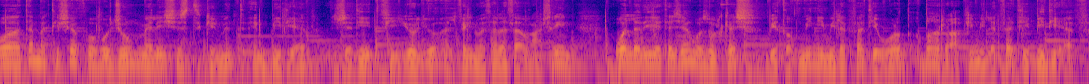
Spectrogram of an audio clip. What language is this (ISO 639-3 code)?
ara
